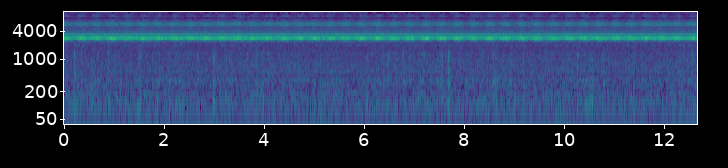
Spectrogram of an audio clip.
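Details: Continuous cricket chorus at Lake Arrowhead, California: a bright, even, high-pitched pulsing trill that never pauses, set over quiet low background hum.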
